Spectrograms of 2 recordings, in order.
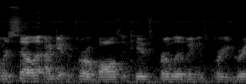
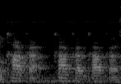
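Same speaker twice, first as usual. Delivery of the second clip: plain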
